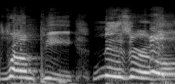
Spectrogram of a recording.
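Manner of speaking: very loud, high-pitched screaming of many voices at once. Retelling family members shouting out clues in a card game: imitating people screaming. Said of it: "everyone started screaming, like".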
